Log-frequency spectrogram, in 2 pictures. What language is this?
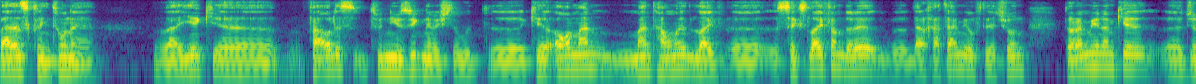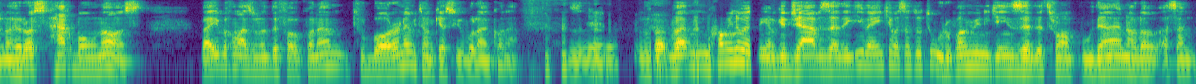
Persian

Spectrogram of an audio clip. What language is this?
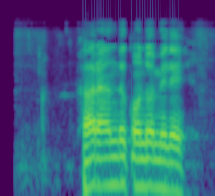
Sindhi Bhil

